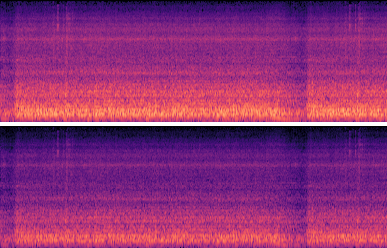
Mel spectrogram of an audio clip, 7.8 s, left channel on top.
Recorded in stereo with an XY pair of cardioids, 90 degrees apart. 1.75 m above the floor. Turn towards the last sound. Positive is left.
turn(degrees=55)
